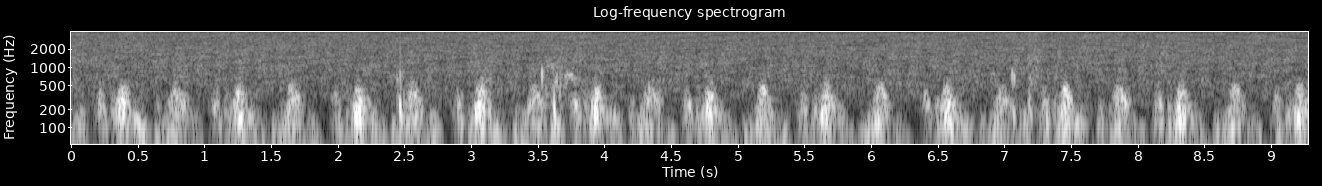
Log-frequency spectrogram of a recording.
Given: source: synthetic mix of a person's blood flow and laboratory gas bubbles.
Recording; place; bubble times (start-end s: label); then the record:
Doppler ultrasound of blood flow; precordium
2.40-2.52 s: bubbles
3.03-3.17 s: bubbles
3.50-3.88 s: bubbles
7.04-7.10 s: bubbles
7.17-7.26 s: bubbles
From the record:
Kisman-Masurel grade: 122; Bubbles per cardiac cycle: 1 to 2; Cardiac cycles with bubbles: 10 to 50%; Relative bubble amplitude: moderate (0.250 to 0.450); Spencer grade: 2 (many but less than half of the cardiac periods contain bubble signals, singularly or in groups); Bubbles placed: anywhere in the cardiac cycle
